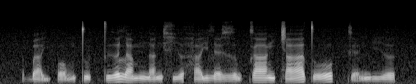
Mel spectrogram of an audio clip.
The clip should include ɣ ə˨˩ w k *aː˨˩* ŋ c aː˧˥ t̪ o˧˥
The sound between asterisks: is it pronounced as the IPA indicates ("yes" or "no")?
no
